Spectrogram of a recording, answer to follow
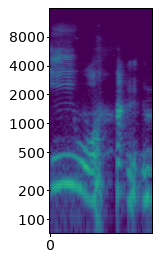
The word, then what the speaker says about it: Iwan: His name is spelled Iwin. Apparently it's really Iwan, but we call him Ivan and he never gets mad.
